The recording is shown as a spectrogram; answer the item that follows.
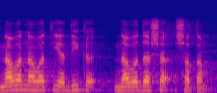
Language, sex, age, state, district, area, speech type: Sanskrit, male, 45-60, Rajasthan, Jaipur, urban, spontaneous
